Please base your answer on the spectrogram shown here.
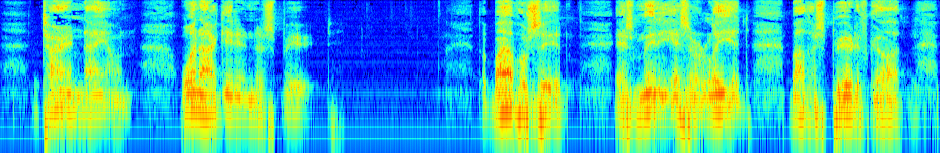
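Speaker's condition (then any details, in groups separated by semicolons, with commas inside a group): Throat cancer, lost vocal cord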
